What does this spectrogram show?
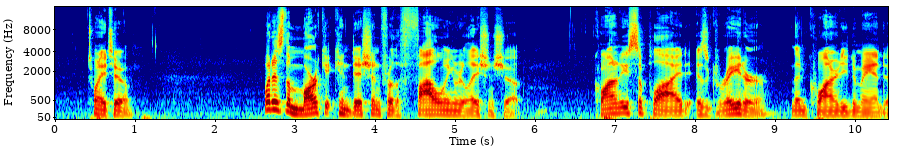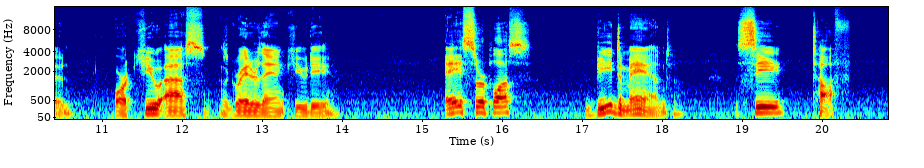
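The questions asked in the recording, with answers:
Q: What is the market condition for the following relationship?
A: A: surplus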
